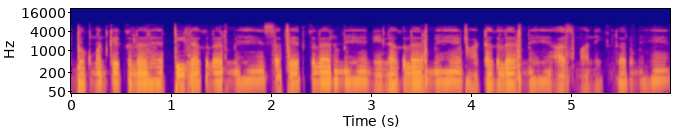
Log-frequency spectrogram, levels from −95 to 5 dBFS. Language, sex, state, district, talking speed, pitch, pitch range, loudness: Chhattisgarhi, male, Chhattisgarh, Rajnandgaon, 250 wpm, 100 Hz, 95-105 Hz, -21 LUFS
